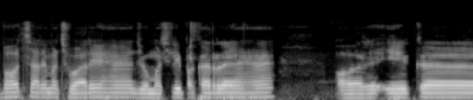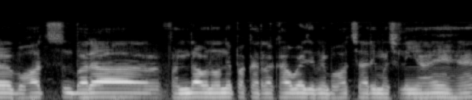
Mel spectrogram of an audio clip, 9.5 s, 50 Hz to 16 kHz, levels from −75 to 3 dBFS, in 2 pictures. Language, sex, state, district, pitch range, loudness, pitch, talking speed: Hindi, male, Bihar, West Champaran, 115-125 Hz, -16 LUFS, 120 Hz, 150 wpm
